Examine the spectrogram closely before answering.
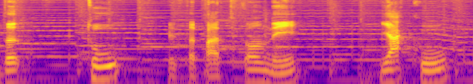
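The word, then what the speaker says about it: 役: Yaku on its own should be accented. The syllable it is.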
